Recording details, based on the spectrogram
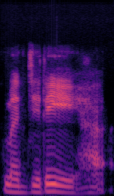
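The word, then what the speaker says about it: مَجْرَاهَا: Di dalam Al-Quran, di dalam riwayat Hafs an Asim hanya terdapat di satu tempat saja, dalam kalimat majriha. Majriha, ra-nya di dalam ra imalah, maka dia dibaca dengan tipis.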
